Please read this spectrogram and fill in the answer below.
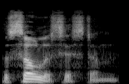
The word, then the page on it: solar system: British English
